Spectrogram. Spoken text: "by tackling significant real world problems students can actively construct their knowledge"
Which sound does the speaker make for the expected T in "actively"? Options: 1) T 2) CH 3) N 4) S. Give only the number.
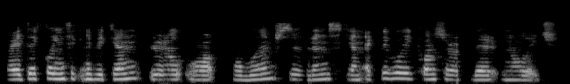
1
